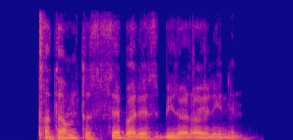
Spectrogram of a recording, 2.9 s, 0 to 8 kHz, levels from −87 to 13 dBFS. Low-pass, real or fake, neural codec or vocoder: 7.2 kHz; fake; codec, 16 kHz, 16 kbps, FunCodec, trained on LibriTTS, 50 frames a second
